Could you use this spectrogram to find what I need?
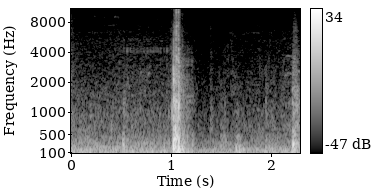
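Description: A car door slams shut outdoors.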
